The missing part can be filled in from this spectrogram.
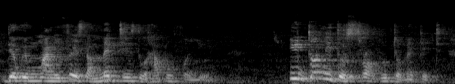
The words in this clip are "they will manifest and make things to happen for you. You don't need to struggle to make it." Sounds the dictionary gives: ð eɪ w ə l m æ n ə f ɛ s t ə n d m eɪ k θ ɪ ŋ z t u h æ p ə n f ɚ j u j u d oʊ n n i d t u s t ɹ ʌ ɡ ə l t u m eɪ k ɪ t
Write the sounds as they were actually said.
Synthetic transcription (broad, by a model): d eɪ w ə l m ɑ n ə f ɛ s t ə n m eɪ k t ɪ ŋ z t u h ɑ p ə n f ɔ j u j u d oʊ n n i d t u s t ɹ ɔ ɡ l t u m eɪ k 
